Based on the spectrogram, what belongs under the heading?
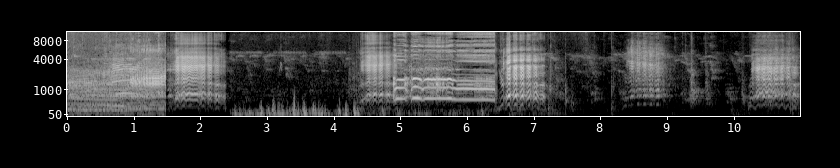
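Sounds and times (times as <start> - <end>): livestock bleating: 0.0 - 2.4, 6.4 - 7.2, 8.4 - 9.0, 10.2 - 11.0.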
